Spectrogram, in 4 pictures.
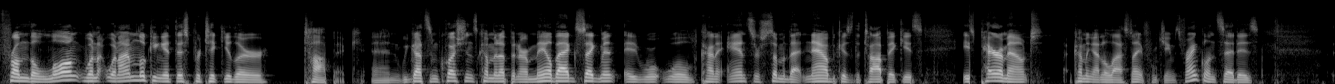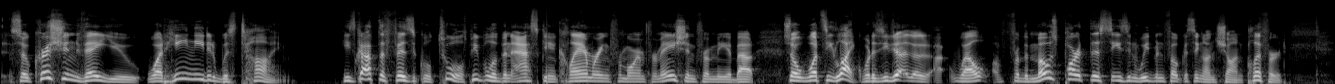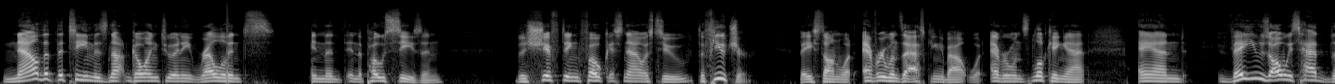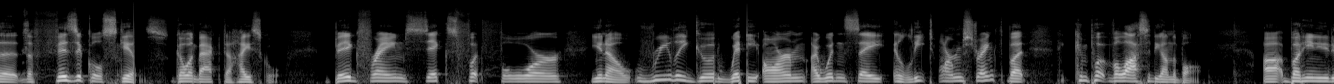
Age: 20-39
